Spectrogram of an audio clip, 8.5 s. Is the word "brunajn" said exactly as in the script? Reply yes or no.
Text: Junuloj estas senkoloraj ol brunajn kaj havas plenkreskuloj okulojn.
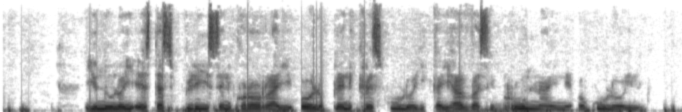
no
